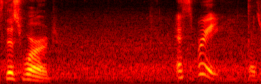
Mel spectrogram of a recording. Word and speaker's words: Esprit: right okay let's take a look can you pronounce this word esprit that's right what is what do you know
